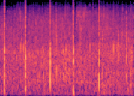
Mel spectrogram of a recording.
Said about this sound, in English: Now, while you're sitting, I want you to stomp your feet and clap your hands at the same time.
